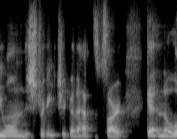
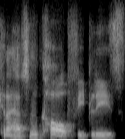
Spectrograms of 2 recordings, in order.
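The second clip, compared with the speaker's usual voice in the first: horrible, fake, put-on Indian accent; 4 semitones higher than usual. Asked to try an accent, a self-described non-actor tries it: bad put-on accent attempt. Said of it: "that's a fantastic Indian accent".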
